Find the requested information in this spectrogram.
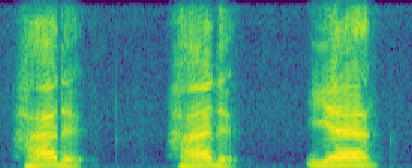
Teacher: দালটা কলকলের হরফ ধাক্কা দিয়ে পড়তে হবে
